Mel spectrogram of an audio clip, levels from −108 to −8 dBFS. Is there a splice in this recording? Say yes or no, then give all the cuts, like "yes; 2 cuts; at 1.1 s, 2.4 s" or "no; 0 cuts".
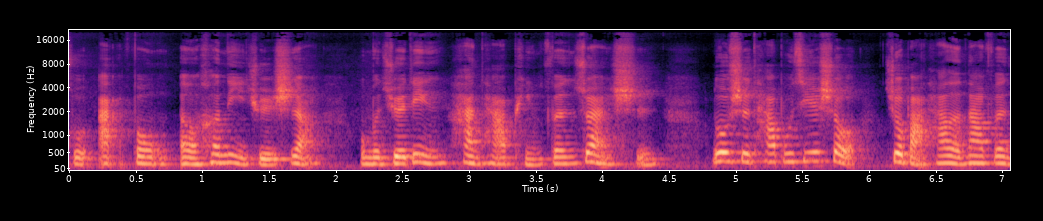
no; 0 cuts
